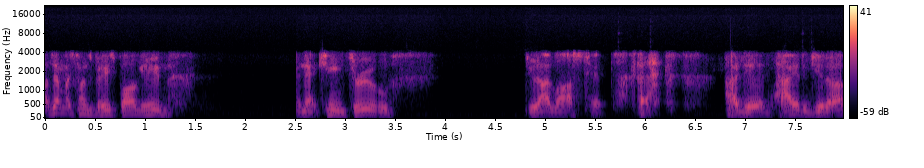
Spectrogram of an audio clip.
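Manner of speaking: heartfelt, emotional, struggling to keep composure. Speaker telling Cubs fans about being at their son's baseball game: getting emotional. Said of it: "I'm getting emotional now".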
